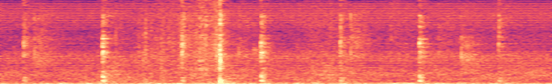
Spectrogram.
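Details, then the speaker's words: Car with a faulty alarm module under the dashboard; quiet, steady relay ticking about two or three times a second with nothing else running; the hazard lights flash on their own and can't be switched off while driving. "Hai lampunya terus hidup lampu azarya tuh jadi kalau kita ngesen dia nggak bisa mati di jalan hidup terus"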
